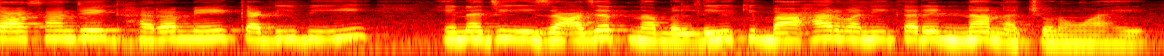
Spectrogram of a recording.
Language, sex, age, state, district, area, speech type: Sindhi, female, 45-60, Uttar Pradesh, Lucknow, urban, spontaneous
